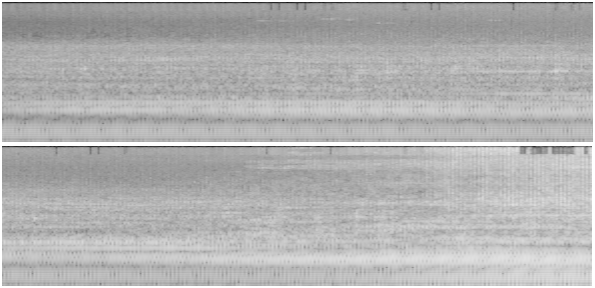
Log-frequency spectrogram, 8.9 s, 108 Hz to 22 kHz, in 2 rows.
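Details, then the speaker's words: Engine-driven water pump at a dam, pumping about 225 m up to a holding tank, running after replacement and problem fixed: steady, even beat about four pulses a second, building smoothly as the pump takes load; healthy. "Finally. This is the sound I want to hear. Finally. Success."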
